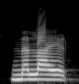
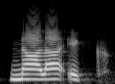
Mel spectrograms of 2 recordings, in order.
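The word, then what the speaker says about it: नालायक: Prefix na plus layak is pronounced as nalayak, not as nalaik, but as nalayak.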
